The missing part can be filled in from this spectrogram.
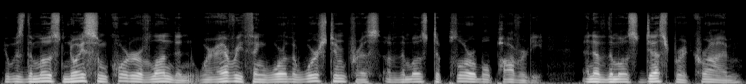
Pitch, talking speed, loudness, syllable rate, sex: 115 Hz, 210 wpm, -18 LUFS, 6.2 syllables/s, male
